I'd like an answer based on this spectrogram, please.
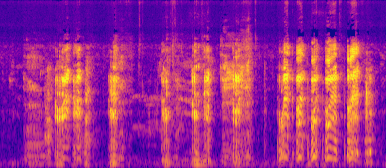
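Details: Penned pigs raised to help a family earn money squeal and grunt in loud clustered bursts, harsh and nasal, with a fast run of squeals near the end.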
